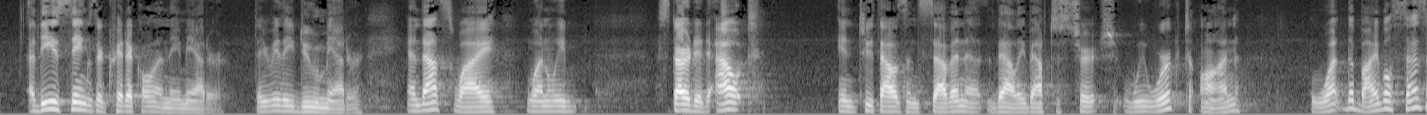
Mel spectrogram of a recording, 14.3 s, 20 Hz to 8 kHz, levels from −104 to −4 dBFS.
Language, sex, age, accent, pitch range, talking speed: English, male, 60-79, American, 120-160 Hz, 130 wpm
